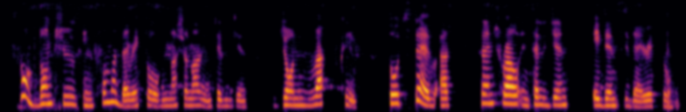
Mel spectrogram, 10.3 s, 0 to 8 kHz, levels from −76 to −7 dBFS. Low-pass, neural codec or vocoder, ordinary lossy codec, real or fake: none; codec, 16 kHz, 4 kbps, X-Codec, HuBERT features, trained on general audio; none; fake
